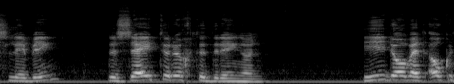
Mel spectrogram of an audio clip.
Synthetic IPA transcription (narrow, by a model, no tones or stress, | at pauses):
slɪbɪŋ | dəzejtəɾɵχtədrɪŋən | ɦiːɹdʊːɹʋɛɹtowkə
